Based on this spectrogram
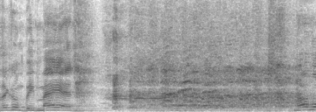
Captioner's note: audience laughing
